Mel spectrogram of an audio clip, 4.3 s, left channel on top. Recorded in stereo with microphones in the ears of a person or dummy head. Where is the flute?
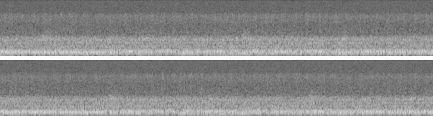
No flute in this recording.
